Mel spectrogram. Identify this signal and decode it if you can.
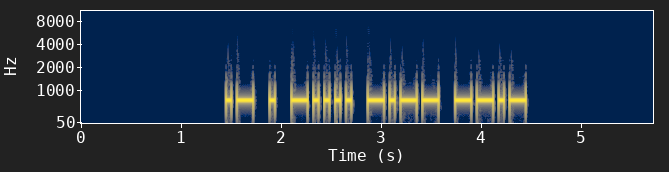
Morse code, heard as a keyed tone, about 22 wpm, 700 Hz. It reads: AE6YQ
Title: USA Call Signs - 5 Characters - Repeated 3x - 22wpm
